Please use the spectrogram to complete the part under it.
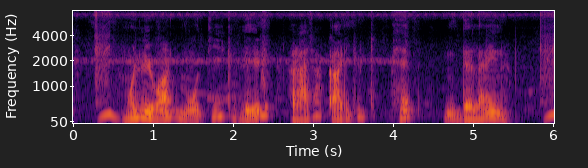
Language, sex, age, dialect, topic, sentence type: Maithili, male, 18-24, Southern/Standard, agriculture, statement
